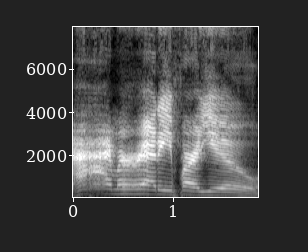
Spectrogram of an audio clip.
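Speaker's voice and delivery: put-on raspy old woman voice. Narrator reads old Miz McGriz greeting the cubs from the doorway: gravelly Miz McGriz voice. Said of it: "She said in a gravelly voice".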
